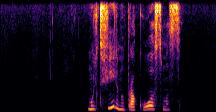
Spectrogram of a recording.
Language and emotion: Russian, neutral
